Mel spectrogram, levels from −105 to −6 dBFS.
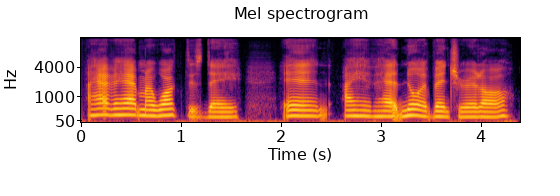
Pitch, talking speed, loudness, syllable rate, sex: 185 Hz, 205 wpm, -18 LUFS, 5.1 syllables/s, female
